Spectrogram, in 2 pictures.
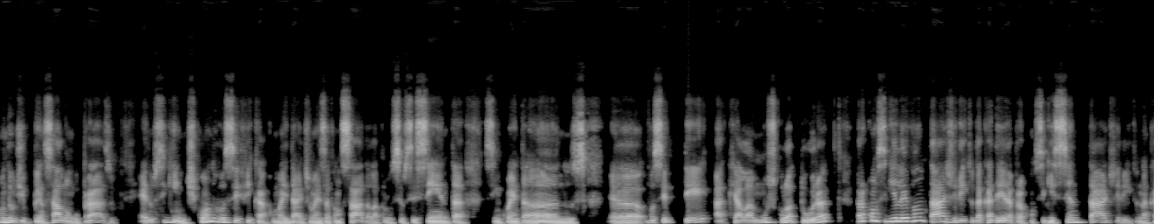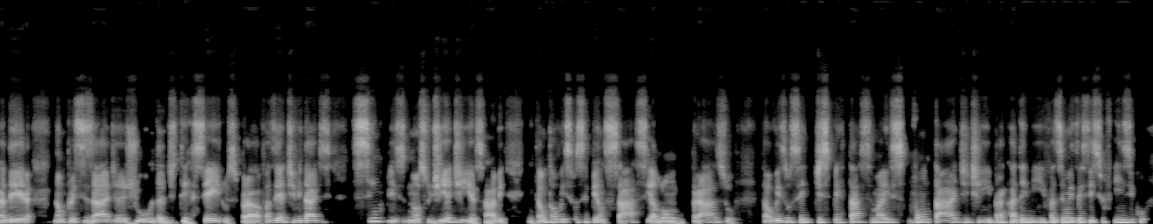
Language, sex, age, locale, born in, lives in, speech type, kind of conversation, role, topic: Portuguese, male, 30-34, pt-BR, Brazil, Portugal, conversation, advice, advisor, Como a insônia e os pensamentos acelerados estão atrapalhando sua recuperação?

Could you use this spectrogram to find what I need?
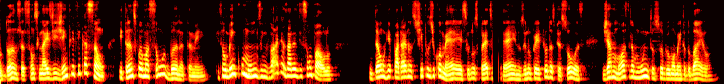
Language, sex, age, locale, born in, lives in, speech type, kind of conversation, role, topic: Portuguese, male, 35-39, pt-BR, Brazil, Portugal, read, expert-assistant, expert, Como posso aprender a perceber as mudanças no meu bairro e o que elas dizem sobre a cidade?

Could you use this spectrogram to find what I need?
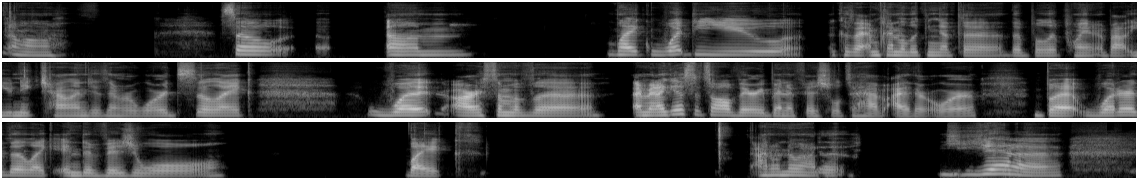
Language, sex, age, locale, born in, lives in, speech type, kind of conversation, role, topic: English, female, 25-29, en-US, United States, United States, conversation, unstructured, none, What are your thoughts on keeping cats versus dogs as pets?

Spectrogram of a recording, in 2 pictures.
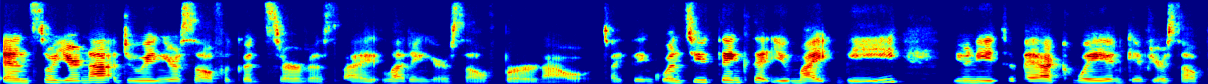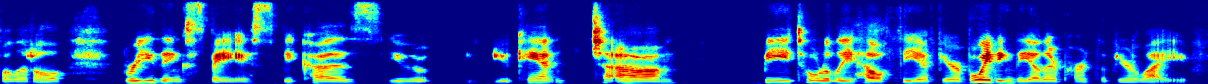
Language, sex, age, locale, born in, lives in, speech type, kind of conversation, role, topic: English, female, 45-49, en-US, United States, United States, conversation, advice, advisor, How can I slow down to avoid burnout?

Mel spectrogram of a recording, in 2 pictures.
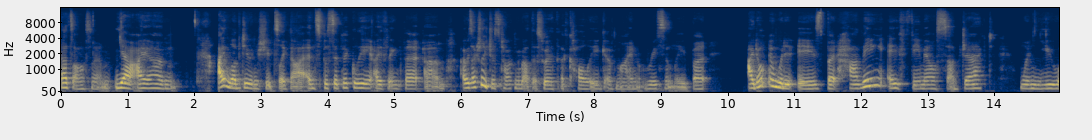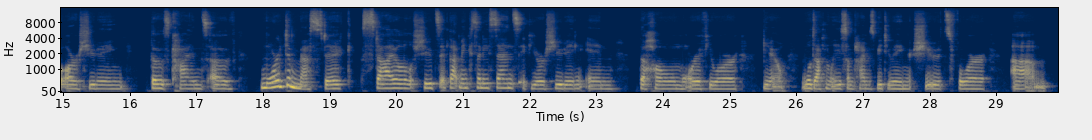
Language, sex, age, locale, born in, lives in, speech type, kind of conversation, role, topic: English, female, 20-24, en-US, United States, United States, conversation, unstructured, none, What’s the story behind a favorite photo on your phone, and why is it meaningful to you?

